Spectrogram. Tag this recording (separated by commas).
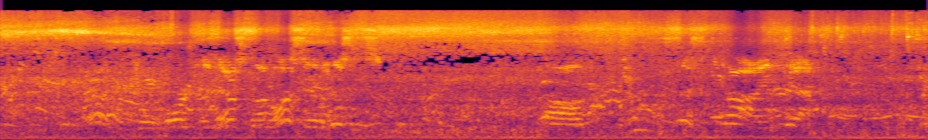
Speech, Vehicle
